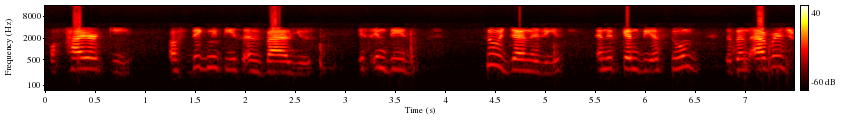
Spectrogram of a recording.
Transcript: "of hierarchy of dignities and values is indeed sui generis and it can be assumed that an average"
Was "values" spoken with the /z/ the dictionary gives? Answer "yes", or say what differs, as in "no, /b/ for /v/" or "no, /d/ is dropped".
no, /s/ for /z/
